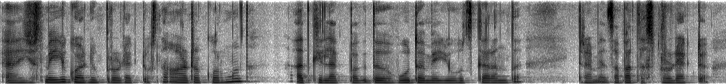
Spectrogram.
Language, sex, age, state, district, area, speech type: Kashmiri, female, 30-45, Jammu and Kashmir, Shopian, urban, spontaneous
